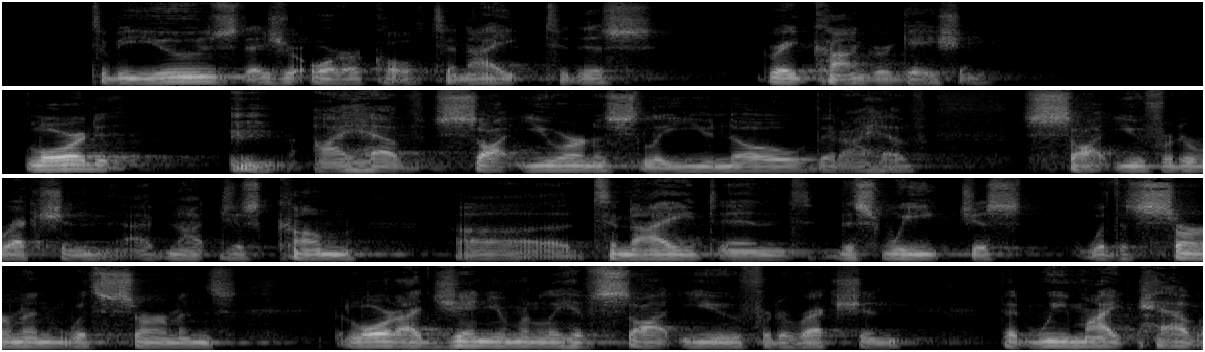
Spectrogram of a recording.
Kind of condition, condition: setting, large echoing room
